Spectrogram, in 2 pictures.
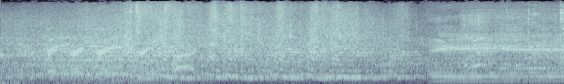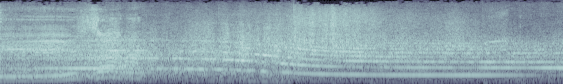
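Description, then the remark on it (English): Loud, continuous roar of race car engines at high revs at the Indianapolis Motor Speedway in Indianapolis, Indiana, their whining pitch rising and then sliding downward as the cars sweep past on the track. “From Indianapolis, Indiana, scene of the world's greatest race cars, welcome to the Indianapolis Motor Speedway.”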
